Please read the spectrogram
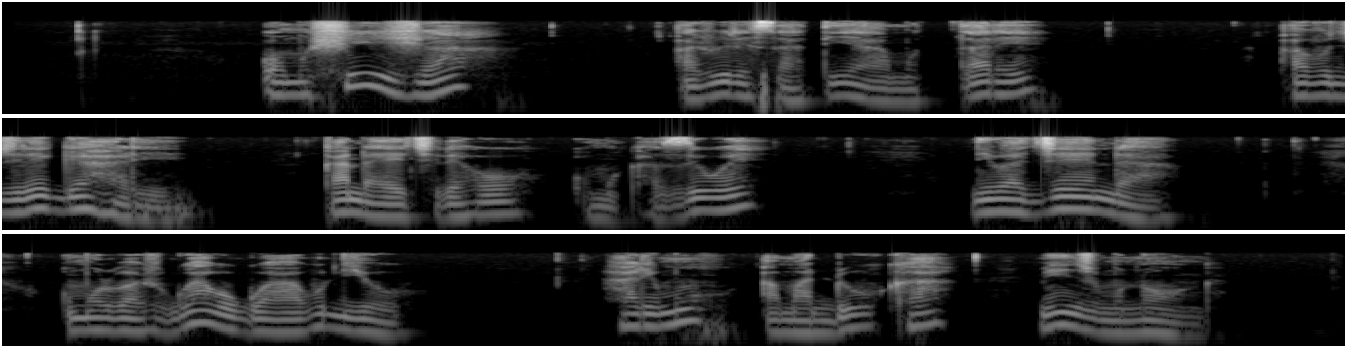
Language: Nyankole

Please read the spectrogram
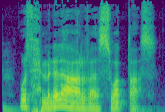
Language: Kabyle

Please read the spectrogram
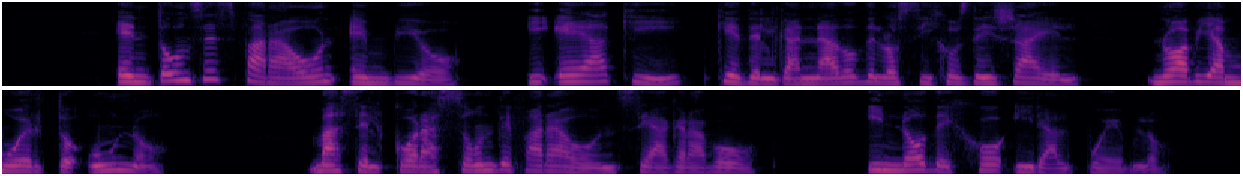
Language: Spanish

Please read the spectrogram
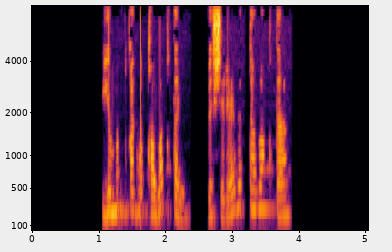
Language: Bashkir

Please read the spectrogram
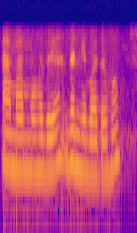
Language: Sanskrit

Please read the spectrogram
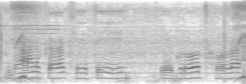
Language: Bhojpuri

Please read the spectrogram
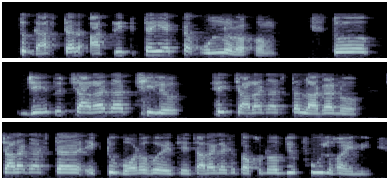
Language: Bangla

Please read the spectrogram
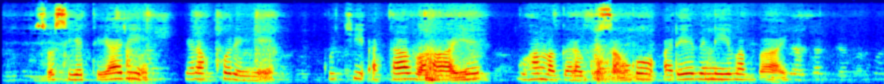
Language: Kinyarwanda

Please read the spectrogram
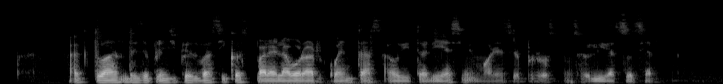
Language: Spanish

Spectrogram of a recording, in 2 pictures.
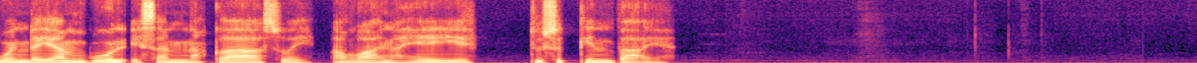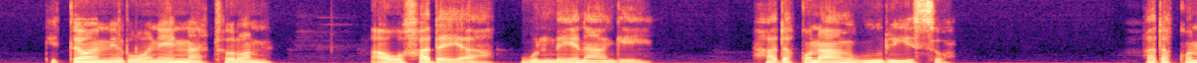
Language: Kanembu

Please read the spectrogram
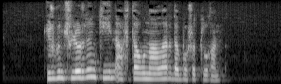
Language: Kyrgyz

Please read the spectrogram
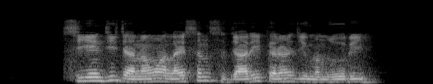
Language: Sindhi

